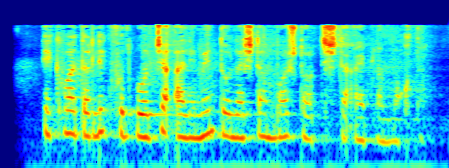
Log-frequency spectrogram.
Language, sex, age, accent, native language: Uzbek, female, 18-24, Surxondaryo, Uzbek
